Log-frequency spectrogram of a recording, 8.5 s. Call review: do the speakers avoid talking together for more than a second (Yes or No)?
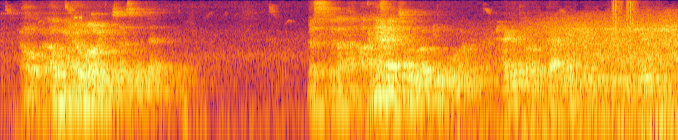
Yes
